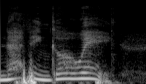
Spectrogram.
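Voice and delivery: mock, very high, shrill scream. Telling listeners what their mom screamed out: retelling a scream. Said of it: "my mom screamed out".

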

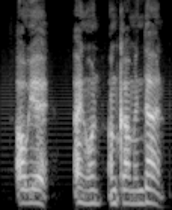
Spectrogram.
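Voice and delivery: put-on husky, high-pitched East London accent. Narrator voicing a man answering Mackie from behind a door, Curtis Davey's husky East London accent. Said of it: "speak in a husky East London accent with a high timbre".

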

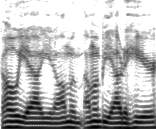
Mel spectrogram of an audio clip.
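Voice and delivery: ordinary talk, nothing marked

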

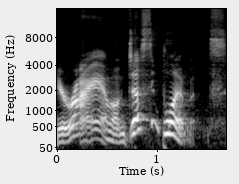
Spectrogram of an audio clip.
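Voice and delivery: hammy, bad, high, swooping, sing-song put-on country accent. Mimicking an actor's entrance in a trailer: terrible Jesse Plemons accent. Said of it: "That accent was so terrible".

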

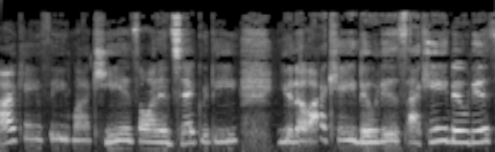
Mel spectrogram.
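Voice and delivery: mock screaming. Quoting a man arguing against a woman's point, retelling his scream. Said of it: "he's screaming".

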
